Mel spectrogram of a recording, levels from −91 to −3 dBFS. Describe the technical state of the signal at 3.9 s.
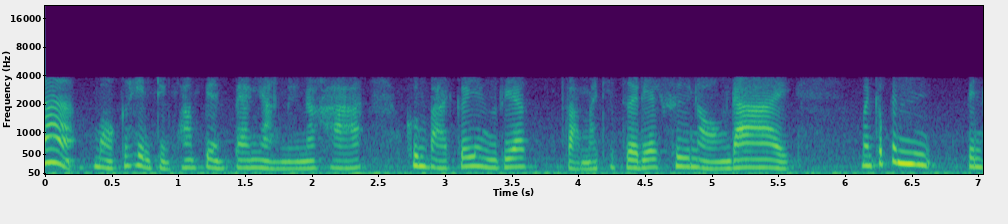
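Bluetooth CVSD headset codec throughout, including 3.9 s: one-bit up-or-down coding with an adaptive step removes everything above 3.8 kHz, leaving scratchy s sounds and granular hiss.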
